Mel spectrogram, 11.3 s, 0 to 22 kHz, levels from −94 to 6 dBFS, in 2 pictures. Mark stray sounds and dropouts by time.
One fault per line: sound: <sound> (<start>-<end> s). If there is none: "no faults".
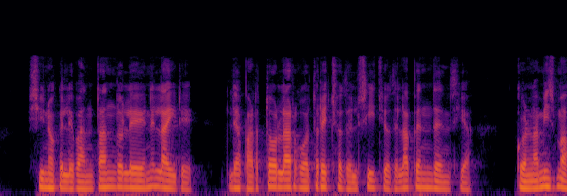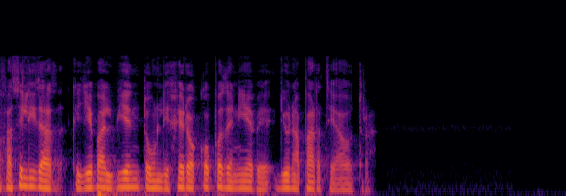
no faults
